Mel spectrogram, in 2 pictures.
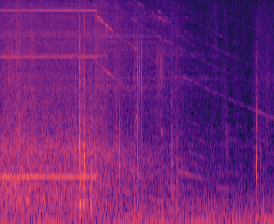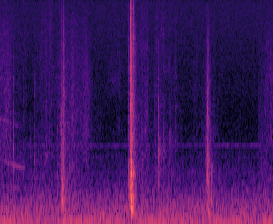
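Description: Philips Performer canister vacuum cleaner running, then switched off with a click a couple of seconds in; its motor whine falls in pitch and winds down over the next few seconds. Scattered plastic clicks and knocks follow as its lid is opened and the dust bag taken out, the sharpest knock about eight seconds in.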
